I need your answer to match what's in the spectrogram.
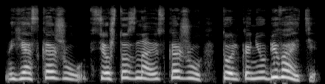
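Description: A woman's voice: medium pitch, expressive, normal speed, warm tone, no echo, studio quality, natural voice. A woman voicing a terrified, grovelling man who shrieks and pleads.

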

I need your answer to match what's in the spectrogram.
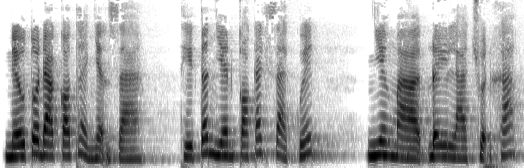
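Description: A woman's voice: mid-range voice, moderate pace, voice pushed up, lightly acted. A woman voicing a confident young male doctor and cultivator who talks curtly and coolly. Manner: cool, curt.

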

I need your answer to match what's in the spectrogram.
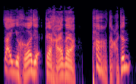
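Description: A woman telling a comic folk story on radio, rhythmic and animated, with sound effects. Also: sits low, normal speed, no room sound, studio quality. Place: radio studio.

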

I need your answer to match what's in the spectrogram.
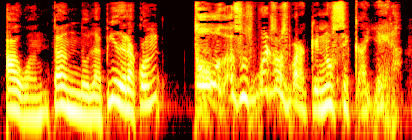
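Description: A woman telling a folk tale on the radio, lively and expressive. Her voice is high and dances up and down a lot. It is recorded very close and dry. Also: normal speed, creaky, slightly rough, dry recording. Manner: lively, expressive storytelling with repetition. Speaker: radio host and storyteller. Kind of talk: storytelling.

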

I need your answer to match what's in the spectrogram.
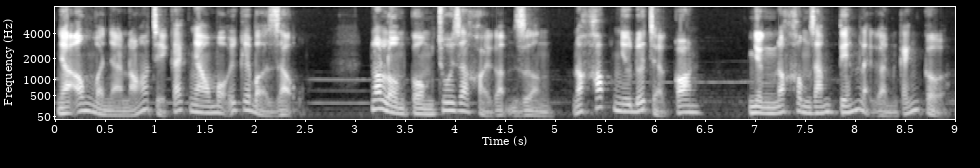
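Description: A man's voice: mid-range voice, huge pitch swings, moderate pace, darkish tone, soft background music. A man narrating a ghost story in a dramatic, suspenseful way.

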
